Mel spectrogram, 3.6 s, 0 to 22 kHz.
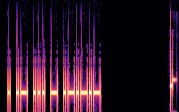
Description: Morse code, heard as a keyed tone, about 28 wpm, 700 Hz. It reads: EAST.
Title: Sentences from Top 1300 Words 28wpm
